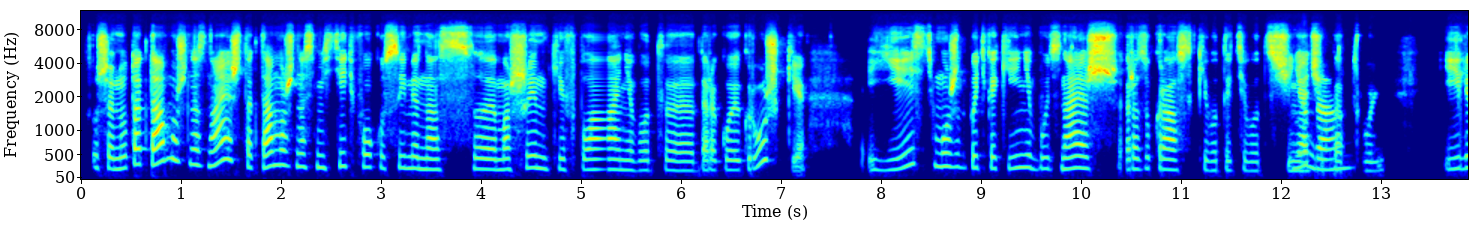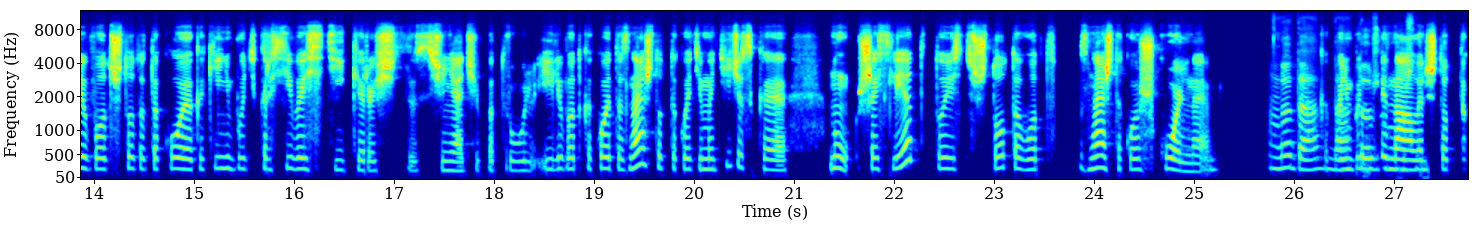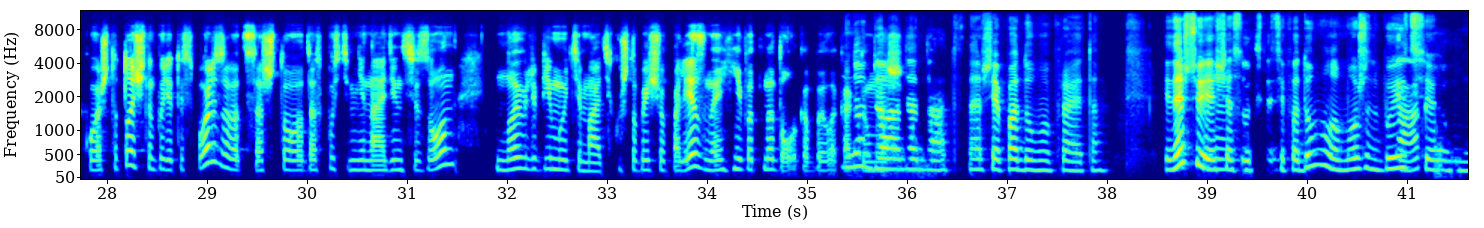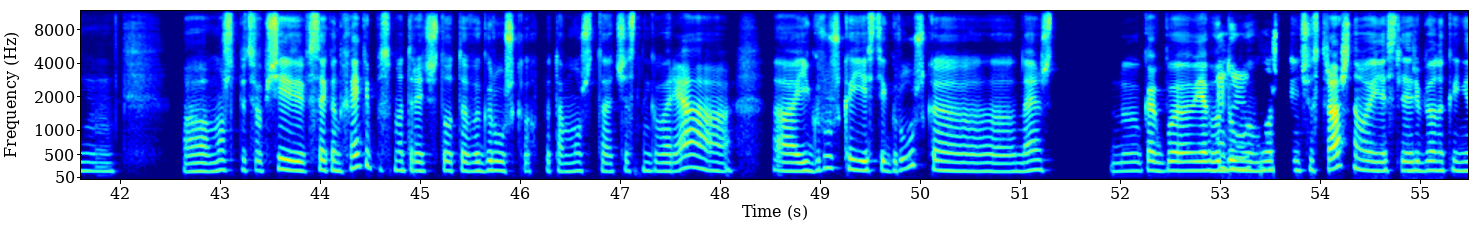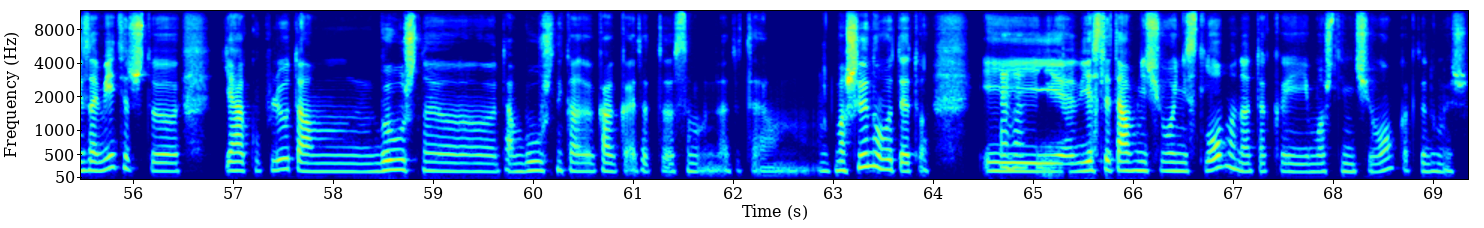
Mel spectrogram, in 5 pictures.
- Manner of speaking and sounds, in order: tapping
- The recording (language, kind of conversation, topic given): Russian, advice, Как купить подарки и одежду, если у меня ограниченный бюджет?
- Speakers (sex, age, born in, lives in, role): female, 35-39, Ukraine, United States, advisor; female, 45-49, Russia, France, user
